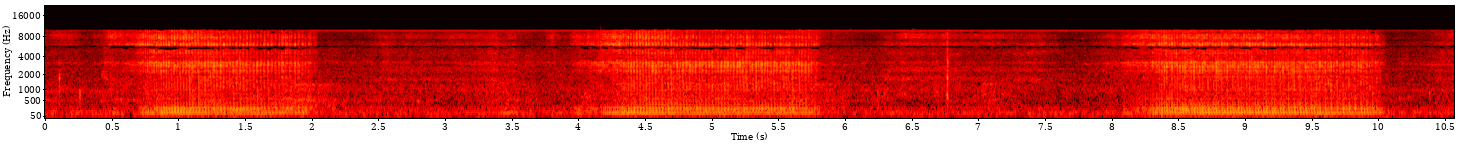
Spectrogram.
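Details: Micro pig snoring outdoors at night: loud, rasping snores about every 3.7 seconds (roughly 16 per minute) with softer breaths between. Very loud snoring.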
